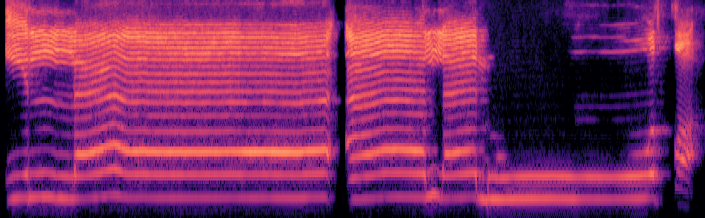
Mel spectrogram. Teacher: Maka dibacanya illa ala lut. Nah, karena disukunkan huruf ta adalah salah satu huruf qalqalah, maka dipantulkan ya.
